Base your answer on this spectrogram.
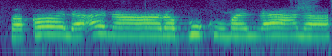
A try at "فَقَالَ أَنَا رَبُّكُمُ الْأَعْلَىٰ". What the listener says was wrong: فقال مش أنا ربكم، لا هنا وصلا، فقال أنا ربكم، فقال أنا ربكم الأعلى.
